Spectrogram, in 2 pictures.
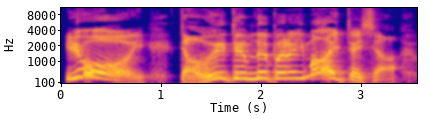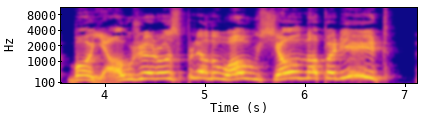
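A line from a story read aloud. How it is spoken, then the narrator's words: Joyful announcement. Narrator (Ukrainian): Радісно повідомив Гегрід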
